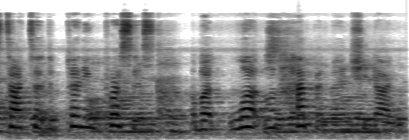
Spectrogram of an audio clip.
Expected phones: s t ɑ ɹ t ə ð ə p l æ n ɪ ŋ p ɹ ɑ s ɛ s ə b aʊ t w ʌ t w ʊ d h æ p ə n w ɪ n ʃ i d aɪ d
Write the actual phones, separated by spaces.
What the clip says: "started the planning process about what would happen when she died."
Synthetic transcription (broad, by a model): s t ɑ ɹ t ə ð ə p ɛ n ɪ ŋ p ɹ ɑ s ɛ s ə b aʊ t w ʌ t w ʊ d h æ p ə n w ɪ n ʃ i d aɪ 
